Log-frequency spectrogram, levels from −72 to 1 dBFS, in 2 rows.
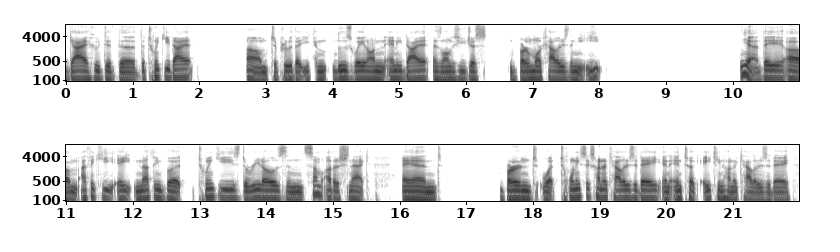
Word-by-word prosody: guy 110 +1 +4
who 115 +1 -3
did 110 -1 -3
the 100 -2 +1
the 110 - -4
Twinkie 130 +2 -2
diet, 130 +1 +2 0.8
um, 100 -4 +2
to 105 - -5
prove 115 0 -1
that 105 - 0
you - - -4
can 105 -1 -3
lose 110 0 0
weight 115 0 +2
on 110 0 +1
any 115 0 -1
diet 115 +2 +2
as 105 -1 -2
long 105 0 +1
as 105 - -6
you 110 - -3
just 110 0 -2 0.3
burn 105 0 +1
more 110 0 +2
calories 110 0 0
than 105 - 0
you 90 - -1
eat. - - -3 2.1
Yeah, 95 - +4
they, 120 +2 +2
um, 105 -3 +3
I 115 - 0
think 130 +1 -6
he 125 -2 -4
ate 115 0 -2
nothing 120 +2 0
but 110 -2 +1 0.2
Twinkies, 130 -2 -2
Doritos, 115 0 +2
and 100 -1 -1
some 170 0 -2
other 115 -3 -1
snack 110 0 -2 0.5
and 110 -2 +3 0.9
burned, 115 -1 +3
what, - - 0
2,600 130 0 -1
calories 120 0 +1
a 120 - -1
day 120 0 +3
and 105 +1 0
and 110 0 -1
took 120 -4 -1
1,800 110 -3 -2
calories 100 -2 -2
a 95 - -3
day, 100 +1 -1
110 Hz, 160 wpm, -24 LUFS, 105-120 Hz, 2.1 s, guy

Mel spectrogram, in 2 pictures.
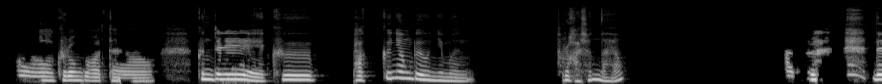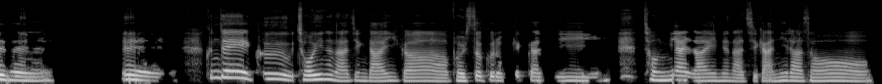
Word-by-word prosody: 어 190 -3 -1
그런 195 0 +2
것 185 - 0
같아요. 155 -2 -3 0.4
근데 235 -7 +5
그 215 -1 +3 0.4
박근형 270 +9 -2
배우님은 185 -10 0 0.8
돌아가셨나요? 200 - -3 1.6
아 - - -2 0.6
그렇 445 -6 -2 0.2
네네. 185 -2 +2 0.7
예. 225 -1 +7 0.7
근데 310 -3 +4
그 250 -5 +2
저희는 225 0 +3
아직 170 +1 -3
나이가 165 -1 -2
벌써 170 +3 +1
그렇게까지 175 -1 -5 0.3
정리할 200 -1 +1
나이는 170 0 -2
아직 150 -1 -5
아니라서 165 -1 -1
185 Hz, 200 characters per minute, -20 LUFS, 165-215 Hz, 1.6 s, 예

